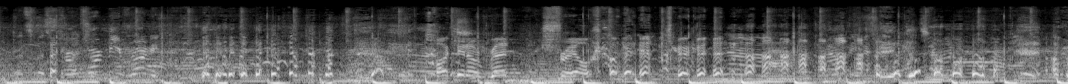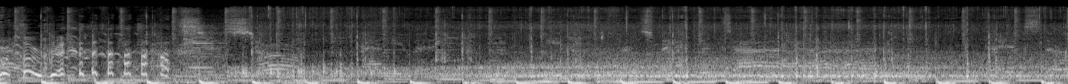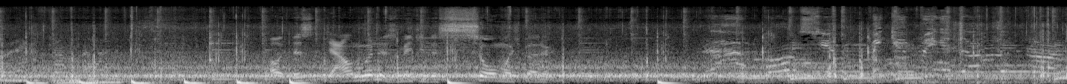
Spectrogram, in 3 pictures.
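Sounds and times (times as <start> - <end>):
music playing: 0.0 - 32.0
skateboard wheels rolling on asphalt: 0.0 - 32.0.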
